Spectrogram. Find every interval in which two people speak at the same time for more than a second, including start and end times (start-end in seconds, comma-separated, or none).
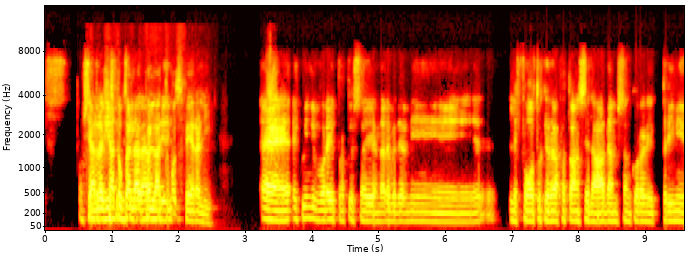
0.6-2.0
